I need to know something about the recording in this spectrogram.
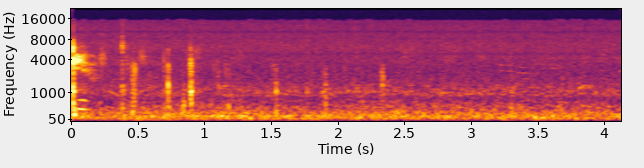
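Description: A few light footfalls and soccer-ball touches on grass, close to the microphone, over the first second and a half, then fading as the player moves off; a steady low rumble runs underneath.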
